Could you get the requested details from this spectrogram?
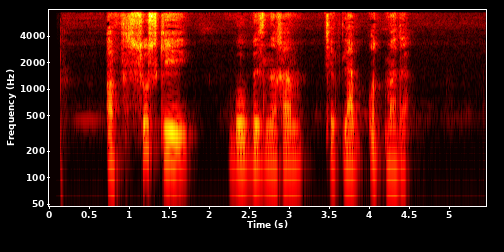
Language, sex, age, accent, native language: Uzbek, male, 25-34, Toshkent viloyati, Uzbek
